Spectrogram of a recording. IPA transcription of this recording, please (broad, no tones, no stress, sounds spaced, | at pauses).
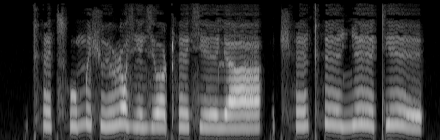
kʰ ẽ t͡sʰ u m e ʃ yː ɭ ɔ zʲ ẽ zʲ ɔː ʈʰ ẽ sʲ eː lʲ aː | t͡ʃʰ ẽ kʰ eː ʎ eː tʲ eː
